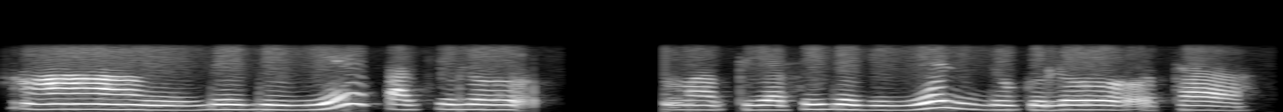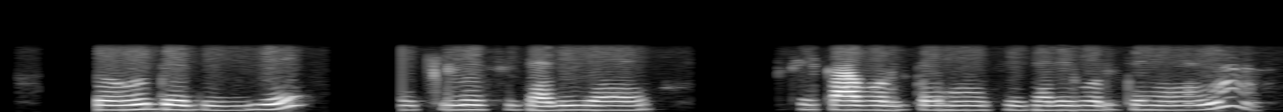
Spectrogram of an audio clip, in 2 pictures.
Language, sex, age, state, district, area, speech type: Hindi, female, 30-45, Uttar Pradesh, Jaunpur, rural, conversation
